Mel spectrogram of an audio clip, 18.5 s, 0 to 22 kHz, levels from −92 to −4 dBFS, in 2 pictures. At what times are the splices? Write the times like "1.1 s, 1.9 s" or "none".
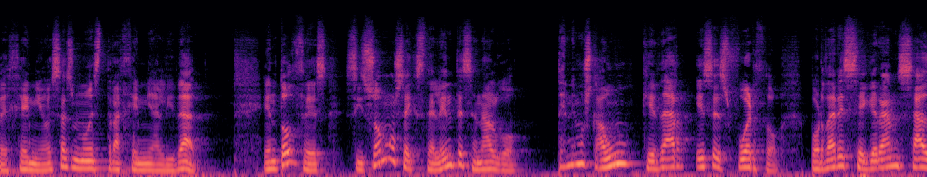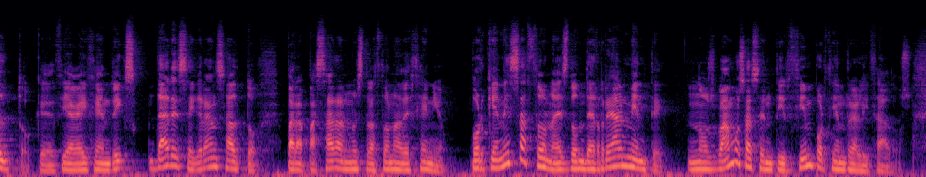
13.9 s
